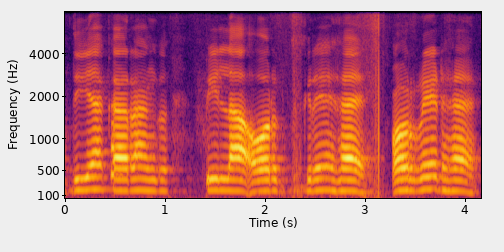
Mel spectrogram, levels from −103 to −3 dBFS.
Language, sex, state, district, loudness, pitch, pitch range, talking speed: Hindi, male, Jharkhand, Garhwa, -16 LUFS, 175 Hz, 170-180 Hz, 145 wpm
